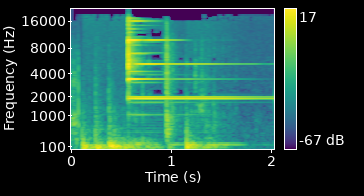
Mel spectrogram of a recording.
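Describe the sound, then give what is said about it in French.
A low engine rumble idles and then dies away as the car comes to a stop, while a bright chime rings out and lingers over the fading motor. “La voiture s'arrête, mettant fin au grondement constant du moteur.”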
